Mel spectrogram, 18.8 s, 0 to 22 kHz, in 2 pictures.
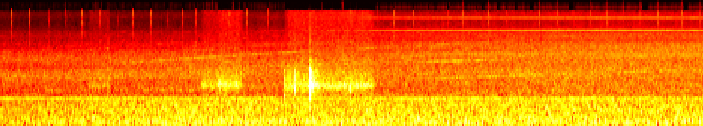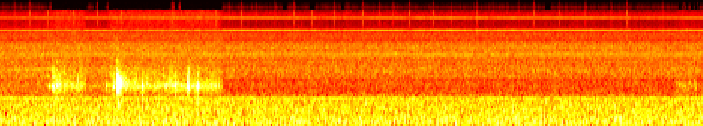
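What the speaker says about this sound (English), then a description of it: "We go starting engine number 1." Learjet 35A jet engine starting in a Microsoft Flight Simulator cockpit, a faint steady whine with a constant hum under it, broken by two brief bursts of clicks and rattling switch noise.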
